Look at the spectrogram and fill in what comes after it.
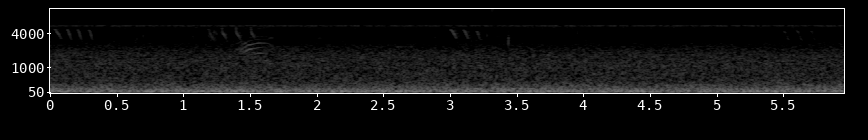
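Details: Summer morning crickets at Humber Bay Shores, Toronto, on a serene sunrise of July 28, 2020, 20ºC: a thin, even high trill holds without a break, joined by faint quick bird chips and low background rumble.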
